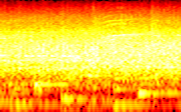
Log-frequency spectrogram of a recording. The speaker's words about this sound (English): Let's give our chronicler a round of applause.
